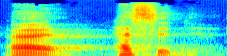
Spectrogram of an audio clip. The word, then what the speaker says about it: hesed: I said it wrong last service. I just said hesed, and Tim's like, no, that's not right. Hesed.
